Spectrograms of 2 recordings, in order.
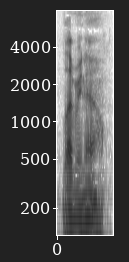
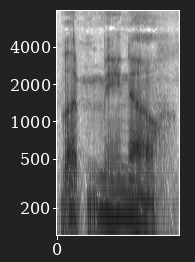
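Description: First: It is said with somewhat more energy. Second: It is said very sleepily and low-key.

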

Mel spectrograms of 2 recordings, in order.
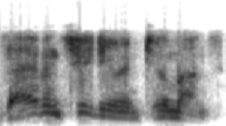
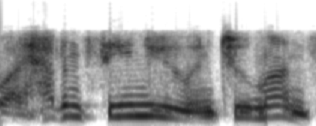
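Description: First: It is said in a flat, accusing tone. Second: It is said with a warm, smiling lilt. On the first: The speaker is complaining about the absence. "they're reading it as" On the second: The speaker is happy to reach out. "you're saying it with a smiley kind of lilt in your voice"

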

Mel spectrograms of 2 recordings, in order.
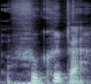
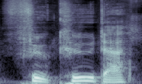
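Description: First: It is said with a Japanese pronunciation. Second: It is said with an English accent.

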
